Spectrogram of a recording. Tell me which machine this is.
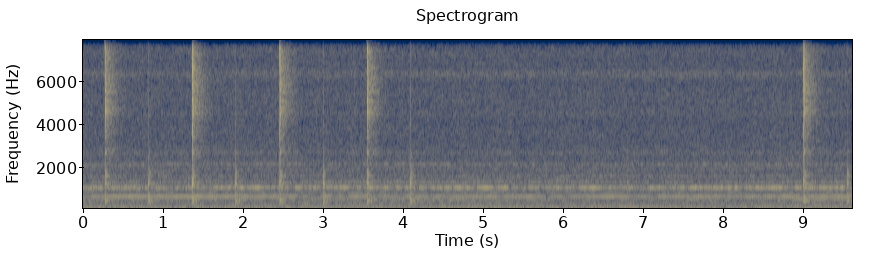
valve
